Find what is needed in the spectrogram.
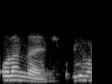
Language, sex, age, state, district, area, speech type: Malayalam, male, 30-45, Kerala, Alappuzha, rural, conversation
